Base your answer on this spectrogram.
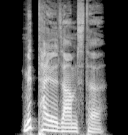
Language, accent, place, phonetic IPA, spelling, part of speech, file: German, Germany, Berlin, [ˈmɪttaɪ̯lˌzaːmstə], mitteilsamste, adjective, De-mitteilsamste.ogg
- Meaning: inflection of mitteilsam: 1. strong/mixed nominative/accusative feminine singular superlative degree 2. strong nominative/accusative plural superlative degree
